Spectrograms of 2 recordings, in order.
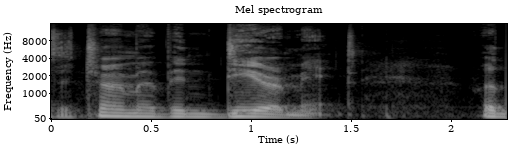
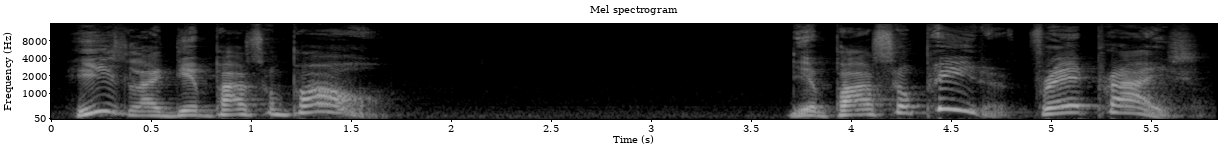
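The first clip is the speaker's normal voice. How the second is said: incredulous exclaim; 8 semitones higher than usual. Real, not acted. Mocking preacher made apostle.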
